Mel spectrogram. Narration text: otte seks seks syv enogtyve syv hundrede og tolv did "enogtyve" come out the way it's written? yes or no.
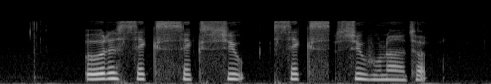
no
